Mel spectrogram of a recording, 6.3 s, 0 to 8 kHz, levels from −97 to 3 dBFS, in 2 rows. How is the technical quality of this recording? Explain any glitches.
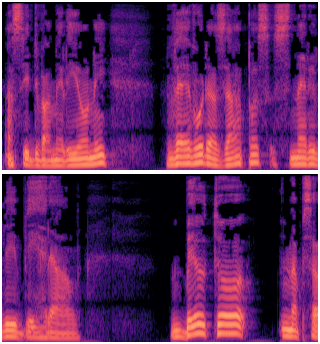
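Listening through, nothing in the recording stood out as a technical problem.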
